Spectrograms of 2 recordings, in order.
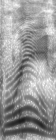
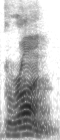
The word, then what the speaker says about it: Breen: numerous I've had multiple I mispronounced my own name on the airs it's Mike Breen how that's hard to do it just came out like Brun for some reason it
